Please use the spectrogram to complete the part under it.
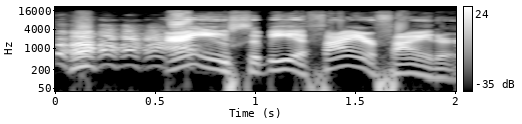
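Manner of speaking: very high and loud, pushed out. Doing a quick impression for the others: Steve Buscemi impression. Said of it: "that's my Steve Buscemi".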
